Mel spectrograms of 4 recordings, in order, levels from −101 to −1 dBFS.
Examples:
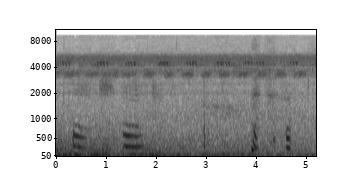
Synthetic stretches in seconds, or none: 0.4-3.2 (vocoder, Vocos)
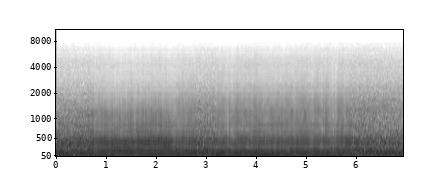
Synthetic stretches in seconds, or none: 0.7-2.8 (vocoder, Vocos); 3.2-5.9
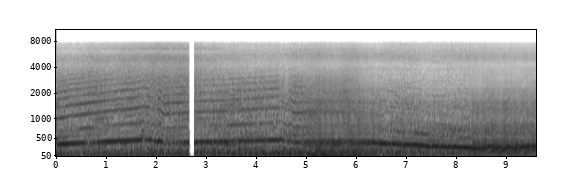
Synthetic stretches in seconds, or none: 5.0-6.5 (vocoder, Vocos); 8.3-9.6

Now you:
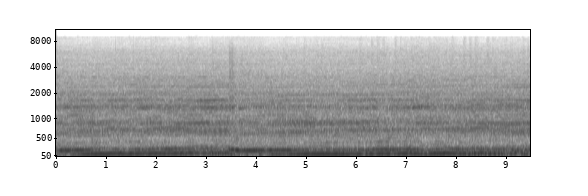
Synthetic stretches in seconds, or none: 0.7-2.7 (vocoder, Vocos); 4.2-9.5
